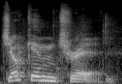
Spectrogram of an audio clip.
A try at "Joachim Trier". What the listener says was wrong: No, Joachim. Yo. They pronounce J's like your.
